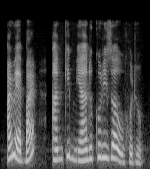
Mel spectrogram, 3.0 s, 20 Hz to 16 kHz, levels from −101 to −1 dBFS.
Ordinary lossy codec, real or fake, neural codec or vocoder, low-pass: none; fake; autoencoder, 22.05 kHz, a latent of 192 numbers a frame, VITS, trained on one speaker; 9.9 kHz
